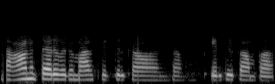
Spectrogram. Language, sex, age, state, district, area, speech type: Tamil, female, 45-60, Tamil Nadu, Pudukkottai, rural, conversation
